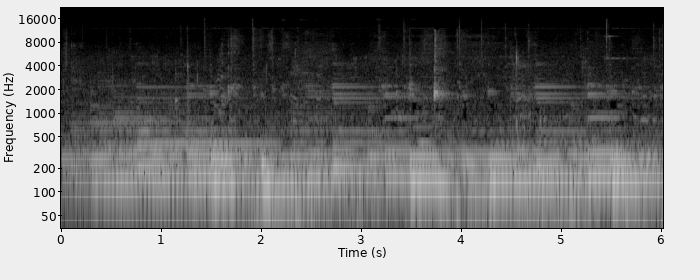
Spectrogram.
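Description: Acoustic guitar playing a slow melody of plucked notes that ring on and overlap.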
